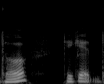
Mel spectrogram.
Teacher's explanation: ध जो है ये महाप्राण होता है ठीक है इसको दंत इसका उच्चारण दंत से होता है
